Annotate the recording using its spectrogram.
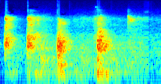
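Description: Chalk on a blackboard as a word is written out: a quick run of short scraping strokes, about four in the first second and a half and a fainter one after, then the writing stops.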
